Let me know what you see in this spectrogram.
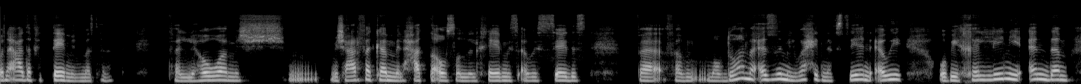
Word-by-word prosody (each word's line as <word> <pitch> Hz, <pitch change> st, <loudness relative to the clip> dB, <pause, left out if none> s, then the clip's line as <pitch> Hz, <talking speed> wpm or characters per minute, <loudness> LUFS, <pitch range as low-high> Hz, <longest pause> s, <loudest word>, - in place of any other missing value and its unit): وأنا 195 Hz, +1 st, +1 dB
قاعدة 200 Hz, -1 st, +1 dB
في 200 Hz, -, -19 dB
التامن 175 Hz, -6 st, +1 dB
مثلًا، 170 Hz, +2 st, -9 dB, 0.6 s
فاللي 165 Hz, +1 st, -3 dB
هو 195 Hz, +2 st, +4 dB
مش 180 Hz, -1 st, -5 dB, 0.4 s
مش 175 Hz, +1 st, -2 dB
عارفة 200 Hz, +4 st, +1 dB
أكمّل 190 Hz, -3 st, +2 dB
حتّى 180 Hz, -, -1 dB
أوصل 175 Hz, -1 st, +1 dB
للخامس 175 Hz, +1 st, 0 dB
أو 170 Hz, -, -4 dB
السادس، 180 Hz, +1 st, -1 dB, 0.5 s
ف 180 Hz, -, -3 dB
فالموضوع 170 Hz, +5 st, -2 dB
مأزِّم 230 Hz, -1 st, +3 dB
الواحد 210 Hz, +2 st, -2 dB
نَفْسيًا 200 Hz, +4 st, +1 dB
أوي 220 Hz, +2 st, +3 dB, 0.4 s
وبيخلّيني 210 Hz, +7 st, +2 dB
أندم 215 Hz, -3 st, +3 dB
190 Hz, 135 wpm, -23 LUFS, 175-210 Hz, 0.6 s, هو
